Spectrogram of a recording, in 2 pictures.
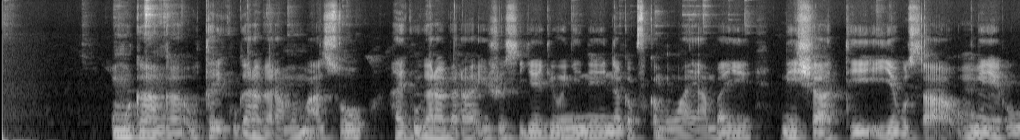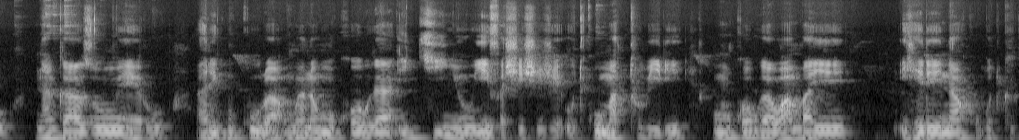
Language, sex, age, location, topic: Kinyarwanda, male, 25-35, Kigali, health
